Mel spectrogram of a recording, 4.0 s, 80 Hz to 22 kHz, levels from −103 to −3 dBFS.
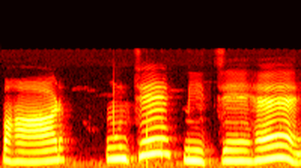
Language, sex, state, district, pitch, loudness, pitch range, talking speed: Hindi, female, Punjab, Fazilka, 220 Hz, -14 LUFS, 200-250 Hz, 60 wpm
